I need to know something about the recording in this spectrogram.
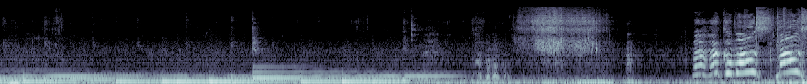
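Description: Handpan music plays for the first half, then stops. About five seconds in there is a brief slosh of water poured from a bucket into a small plastic pond, and near the end comes a quick run of short quacks from a duck.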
